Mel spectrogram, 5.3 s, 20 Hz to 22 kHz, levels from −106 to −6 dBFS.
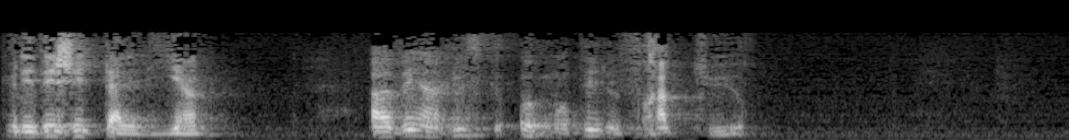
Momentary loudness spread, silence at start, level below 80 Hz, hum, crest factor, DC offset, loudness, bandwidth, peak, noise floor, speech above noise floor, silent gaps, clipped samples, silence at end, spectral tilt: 16 LU; 0.05 s; -80 dBFS; 60 Hz at -75 dBFS; 22 dB; under 0.1%; -30 LUFS; 8.4 kHz; -12 dBFS; -75 dBFS; 44 dB; none; under 0.1%; 1.6 s; -2.5 dB/octave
